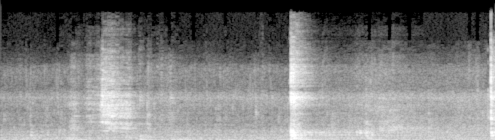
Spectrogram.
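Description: Green chillies and curry leaves going into a pan of spicy chicken fry masala, a soft steady sizzle with sharp clinks of a spoon against the pan at a few irregular moments.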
